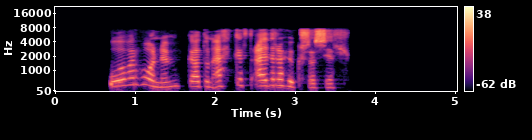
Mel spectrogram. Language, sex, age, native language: Icelandic, female, 30-39, Icelandic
